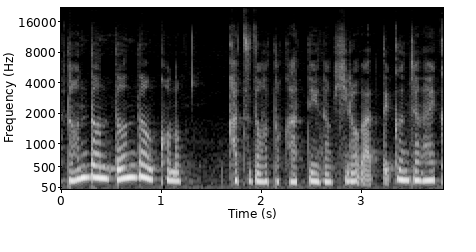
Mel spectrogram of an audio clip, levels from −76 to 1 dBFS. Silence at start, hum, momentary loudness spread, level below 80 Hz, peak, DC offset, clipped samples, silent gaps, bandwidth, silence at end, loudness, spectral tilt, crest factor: 0.05 s; none; 10 LU; -48 dBFS; -2 dBFS; under 0.1%; under 0.1%; none; 15 kHz; 0.1 s; -15 LUFS; -7 dB/octave; 14 dB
